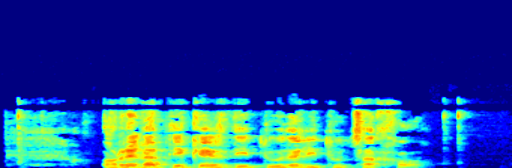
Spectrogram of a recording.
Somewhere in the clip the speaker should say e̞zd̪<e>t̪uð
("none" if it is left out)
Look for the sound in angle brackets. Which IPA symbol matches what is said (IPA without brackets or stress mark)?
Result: i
